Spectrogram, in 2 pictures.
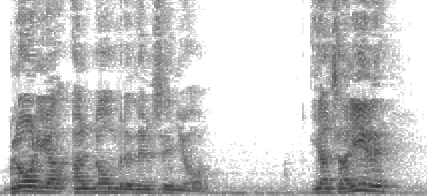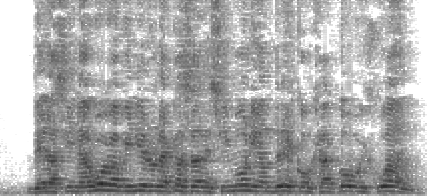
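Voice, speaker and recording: Fervent male preacher, high voice, heard from a distance in a reverberant room. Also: measured pace. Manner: fervent, addresses listeners as brothers. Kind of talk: Bible study sermon.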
